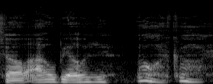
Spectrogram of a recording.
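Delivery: soft speech through a yawn. Speaker giving an update on rocket motors, yawning. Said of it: "Can't stop yawning".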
